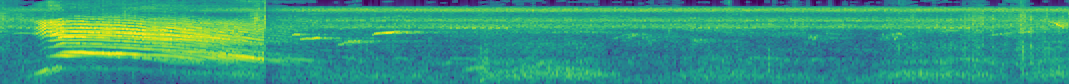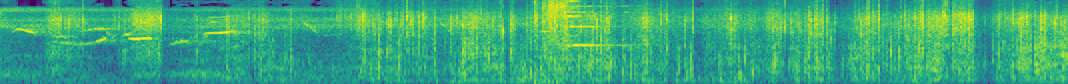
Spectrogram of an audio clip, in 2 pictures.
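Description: A loud sliding tone that falls in pitch in the first second and a half. After it come rustling and crackling of dry leaves and a plastic sack as a fallen durian is handled and bagged, busiest in the last few seconds.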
